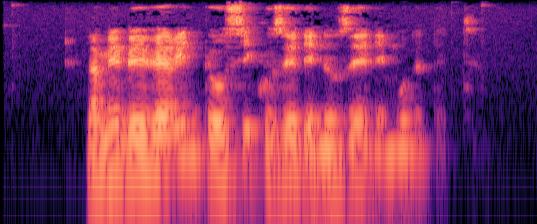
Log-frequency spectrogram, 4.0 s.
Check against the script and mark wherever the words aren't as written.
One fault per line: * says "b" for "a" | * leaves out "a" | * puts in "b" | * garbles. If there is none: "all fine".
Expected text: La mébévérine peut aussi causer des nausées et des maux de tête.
all fine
